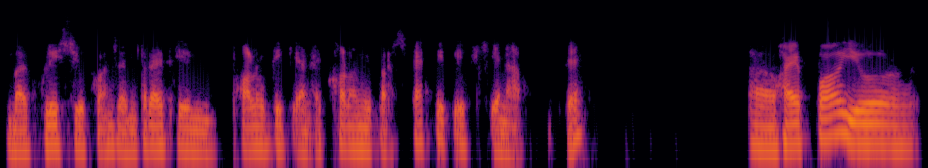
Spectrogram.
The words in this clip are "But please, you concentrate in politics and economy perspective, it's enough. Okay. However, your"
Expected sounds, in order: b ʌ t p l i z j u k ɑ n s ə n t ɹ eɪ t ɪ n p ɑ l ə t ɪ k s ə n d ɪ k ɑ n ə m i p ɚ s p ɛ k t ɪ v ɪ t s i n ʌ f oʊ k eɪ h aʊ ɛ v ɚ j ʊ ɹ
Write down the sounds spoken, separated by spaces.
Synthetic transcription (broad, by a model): b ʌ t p l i s j u k ɑ n s ə n t ɹ eɪ t ɪ n p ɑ l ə t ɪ k ə n d ɪ k ɑ n ə m i p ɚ s p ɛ k t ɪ f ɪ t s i n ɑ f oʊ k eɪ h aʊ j p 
